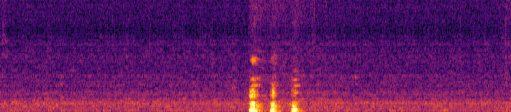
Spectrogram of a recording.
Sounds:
Laughter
